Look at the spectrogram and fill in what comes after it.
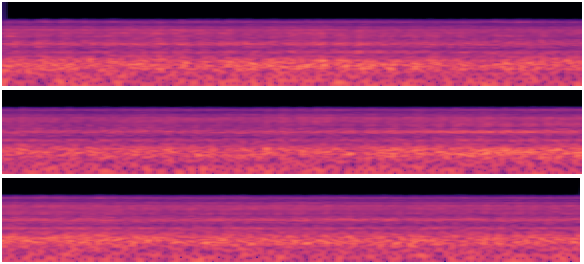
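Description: Freight train covered hopper cars rolling past on the rails: a steady low rumble of steel wheels on track.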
